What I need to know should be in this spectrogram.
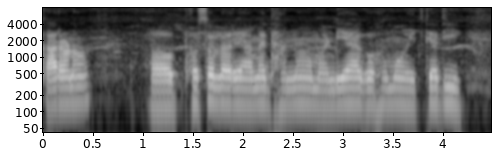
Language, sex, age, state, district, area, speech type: Odia, male, 18-30, Odisha, Koraput, urban, spontaneous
